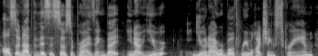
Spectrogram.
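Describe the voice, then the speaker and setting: A woman's voice: medium pitch, fairly even intonation, fairly quick, dry recording. A woman co-hosting a casual film discussion podcast, chatty, agreeable and playful. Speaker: podcast co-host.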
